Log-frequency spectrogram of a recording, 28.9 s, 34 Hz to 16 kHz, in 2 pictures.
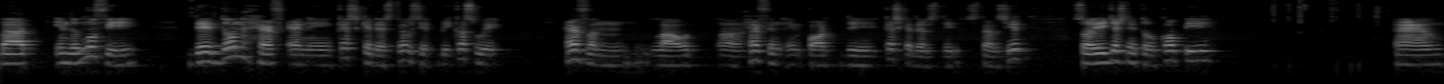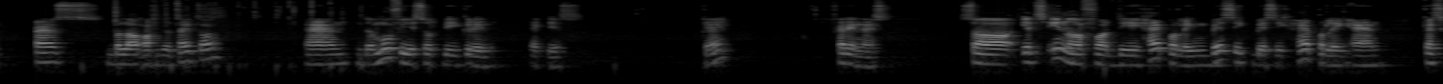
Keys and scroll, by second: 13.0 super+c, 15.8 super+v, 16.4 super+s, 17.1 super+Tab, 17.5 super+r.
